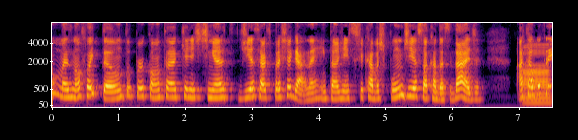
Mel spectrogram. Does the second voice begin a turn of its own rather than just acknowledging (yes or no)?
no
